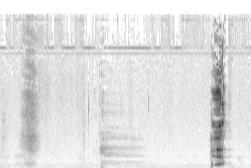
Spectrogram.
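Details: Adult hiccupping at home after a night out dancing and drinking: sudden short sharp catches of breath with a little voiced squeak, a few seconds apart, in a quiet room; hiccups.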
